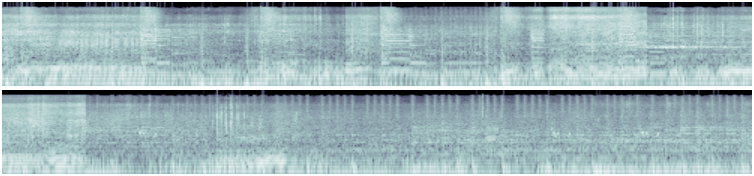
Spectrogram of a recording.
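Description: Enduro dirt bike engine revving up and down over and over as the rider accelerates out of corners and backs off, over a music track with a steady beat.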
